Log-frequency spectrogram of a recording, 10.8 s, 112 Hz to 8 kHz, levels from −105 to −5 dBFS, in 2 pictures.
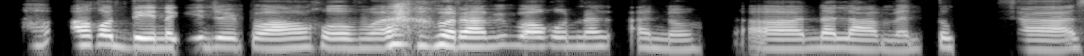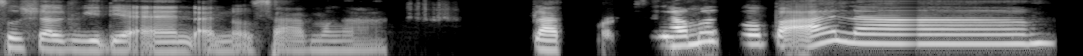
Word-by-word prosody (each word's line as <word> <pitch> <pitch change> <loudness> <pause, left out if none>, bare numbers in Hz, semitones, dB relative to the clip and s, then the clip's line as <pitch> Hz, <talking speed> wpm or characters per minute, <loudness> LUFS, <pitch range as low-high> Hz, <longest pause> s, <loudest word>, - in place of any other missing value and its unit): Ah, - - -10 0.2
ako 270 +1 +6
din 220 -1 +7
nag-enjoy 220 0 0
po 220 - -7
ako 210 +1 +2
mara 245 +6 +6 0.2
marami 245 0 +6
po 245 - +2
akong 235 0 0
na 235 0 -2
ano, 200 -3 -9 0.2
ah, 200 0 0
nalaman 200 -4 -3
tungkol 225 -1 -10
sa 190 -2 -3
social 210 -4 -7
media 180 0 -8
and 170 0 -8
ano 85 0 -12
sa 90 -2 -14
mga, 90 0 -19 0.7
platform, 185 -2 -5 0.2
salamat 255 +8 0
po 285 -1 -4
paalam. 290 -1 -2
220 Hz, 145 wpm, -22 LUFS, 190-265 Hz, 0.7 s, din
